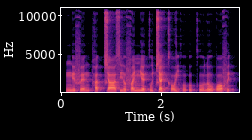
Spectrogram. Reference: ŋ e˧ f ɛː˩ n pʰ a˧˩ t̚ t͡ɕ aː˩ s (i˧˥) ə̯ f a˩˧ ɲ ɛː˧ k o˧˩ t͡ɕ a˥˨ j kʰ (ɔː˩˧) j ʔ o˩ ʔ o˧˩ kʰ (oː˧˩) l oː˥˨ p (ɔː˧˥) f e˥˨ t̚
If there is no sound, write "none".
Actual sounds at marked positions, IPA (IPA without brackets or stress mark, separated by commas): i˧˥, ɔː˩˧, oː˧˩, ɔː˧˥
